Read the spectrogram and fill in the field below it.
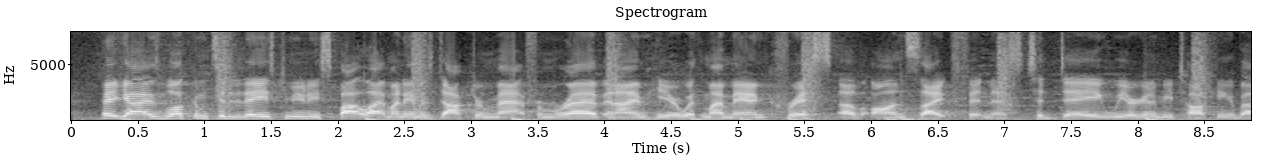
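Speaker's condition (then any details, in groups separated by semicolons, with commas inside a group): No condition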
